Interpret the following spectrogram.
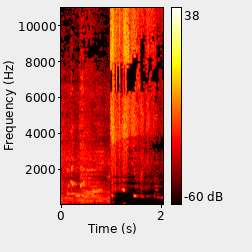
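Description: Soft voices with a little laughter, then about a second in a brief rustling hiss as the phone that is filming is handled and moved.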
